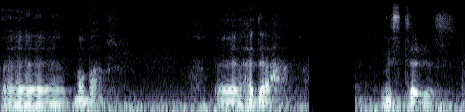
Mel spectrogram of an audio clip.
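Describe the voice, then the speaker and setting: A man's very slow, fairly low-pitched speech in a Libyan accent, with ordinary pitch variation. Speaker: community association president. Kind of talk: interview answer.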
